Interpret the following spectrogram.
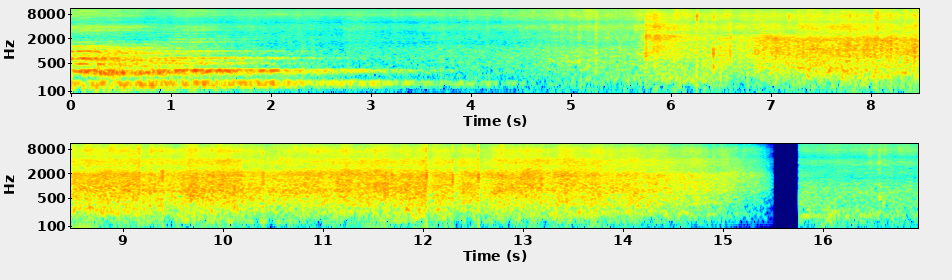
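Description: A mixed choir holds a final chord that dies away slowly in a reverberant church. About six seconds in, audience applause starts and runs steadily until it cuts off abruptly near the end.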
